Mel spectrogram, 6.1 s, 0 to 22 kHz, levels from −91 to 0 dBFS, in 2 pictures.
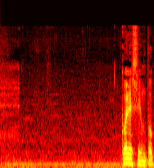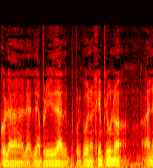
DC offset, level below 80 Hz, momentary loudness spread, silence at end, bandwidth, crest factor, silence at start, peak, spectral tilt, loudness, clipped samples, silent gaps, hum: under 0.1%; -38 dBFS; 24 LU; 0 s; 11.5 kHz; 20 dB; 0 s; -4 dBFS; -6.5 dB/octave; -23 LUFS; under 0.1%; none; none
